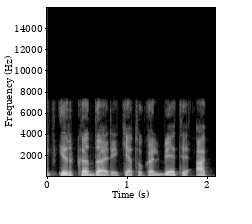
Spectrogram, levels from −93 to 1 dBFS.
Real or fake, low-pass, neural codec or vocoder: real; 7.2 kHz; none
